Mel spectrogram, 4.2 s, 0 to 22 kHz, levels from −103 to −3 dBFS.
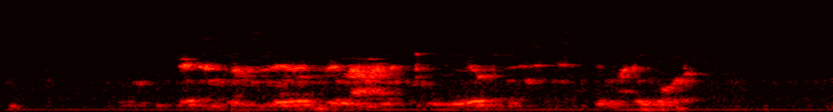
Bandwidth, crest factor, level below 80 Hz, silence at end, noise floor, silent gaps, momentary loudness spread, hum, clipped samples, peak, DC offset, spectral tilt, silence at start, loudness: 7 kHz; 20 dB; under -90 dBFS; 0.65 s; -89 dBFS; none; 10 LU; none; under 0.1%; -40 dBFS; under 0.1%; -3.5 dB/octave; 0.05 s; -58 LUFS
